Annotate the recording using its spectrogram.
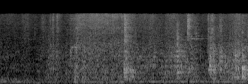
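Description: A silver fabric motorcycle cover rustling and swishing as it is dragged off the bike, growing louder about half a second in, with a few crackles of the stiff fabric.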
